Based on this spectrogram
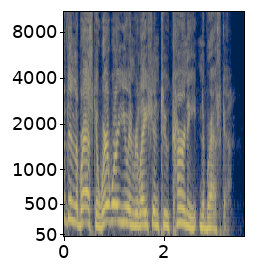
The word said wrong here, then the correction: Kearney: Yeah, come on. We got to pronounce that right. That's Kearney.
